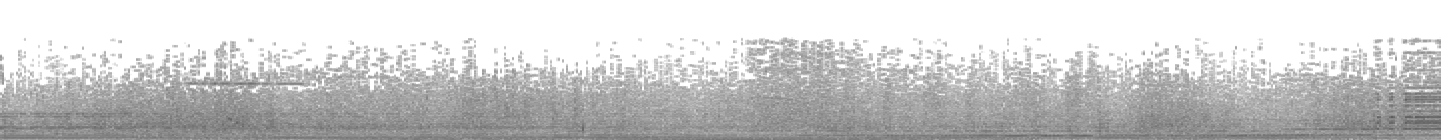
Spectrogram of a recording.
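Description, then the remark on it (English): A car engine hums steadily as the vehicle drives through a small town, with a few horn toots and bursts of revving rising over the continuous road noise. No one speaks. “They drive through a small town.”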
